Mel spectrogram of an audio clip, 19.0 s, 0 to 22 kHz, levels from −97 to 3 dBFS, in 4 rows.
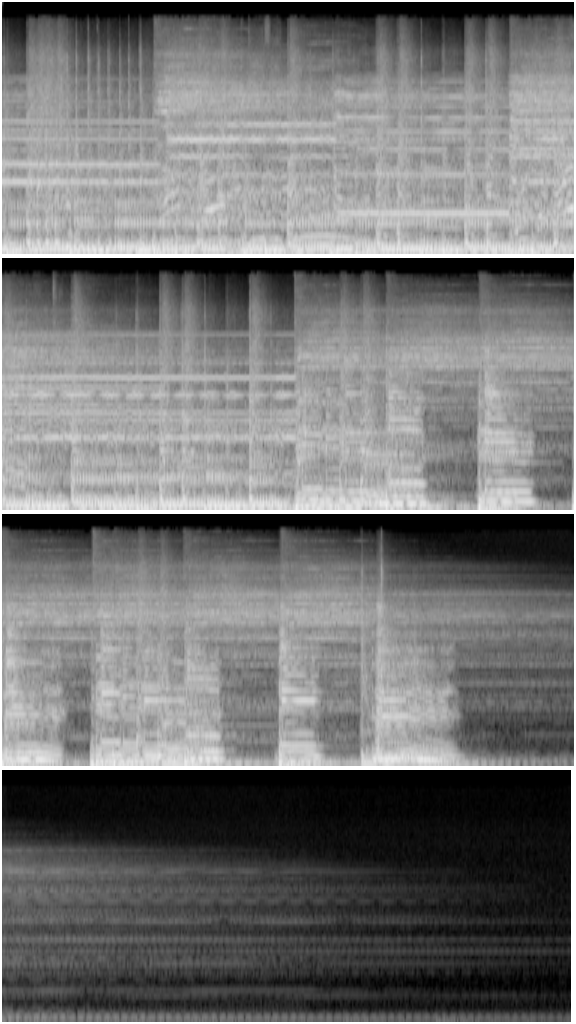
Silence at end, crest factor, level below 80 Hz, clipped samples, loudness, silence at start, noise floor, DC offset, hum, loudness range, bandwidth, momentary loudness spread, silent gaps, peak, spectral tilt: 5.3 s; 10 dB; -18 dBFS; under 0.1%; -10 LUFS; 0 s; -63 dBFS; under 0.1%; 50 Hz at -35 dBFS; 5 LU; 16 kHz; 6 LU; none; 0 dBFS; -4.5 dB/octave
